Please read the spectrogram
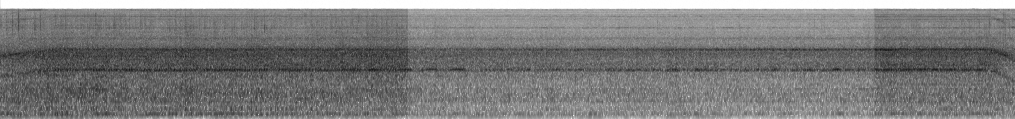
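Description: Bosch food processor motor running at speed, chopping a full bowl of raw meat and vegetables, with a steady high whine over the churning. It is quieter for a few seconds in the middle, then winds down at the end as it is switched off.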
